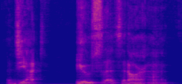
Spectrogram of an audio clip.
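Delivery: a hint of a stern warrior; Drog voice. A narrator's reading. Drog's voice in the story.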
